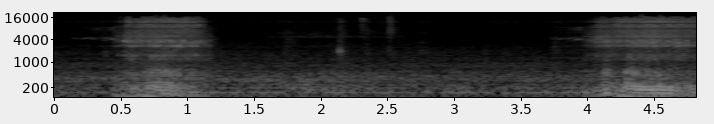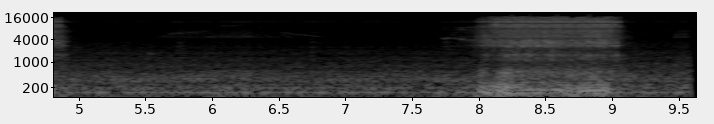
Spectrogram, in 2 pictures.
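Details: ['Chow Chow asleep and snoring: three rumbling, throaty snores spaced roughly every three and a half to four seconds, each swelling and fading, with faint hiss between them.']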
